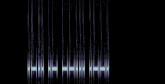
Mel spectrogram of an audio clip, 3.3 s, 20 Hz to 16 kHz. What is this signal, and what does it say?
Morse code, heard as a keyed tone, about 34 wpm, 700 Hz. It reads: LA7P
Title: DXCC-100 Call Signs - 4 Characters - 35wpm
